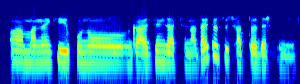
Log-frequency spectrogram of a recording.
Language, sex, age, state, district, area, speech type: Bengali, female, 30-45, West Bengal, Purba Bardhaman, rural, conversation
